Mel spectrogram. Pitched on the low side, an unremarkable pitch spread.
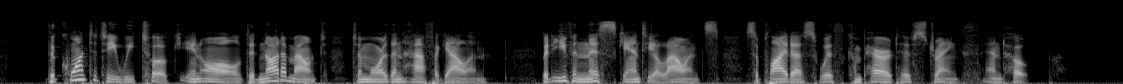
Yes: low, 110 Hz; average, 4.0 semitones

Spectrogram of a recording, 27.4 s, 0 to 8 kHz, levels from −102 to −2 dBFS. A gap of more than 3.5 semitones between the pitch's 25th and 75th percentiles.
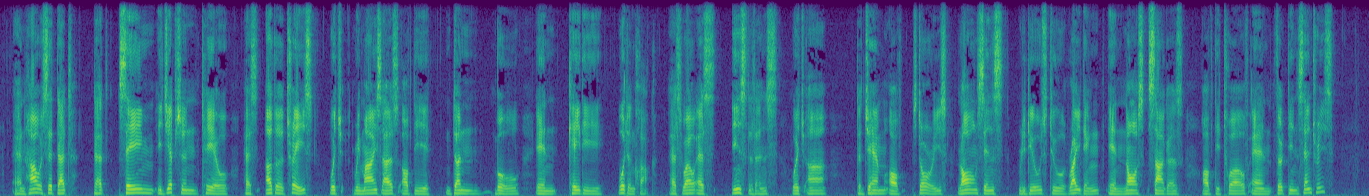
No: average, 2.7 semitones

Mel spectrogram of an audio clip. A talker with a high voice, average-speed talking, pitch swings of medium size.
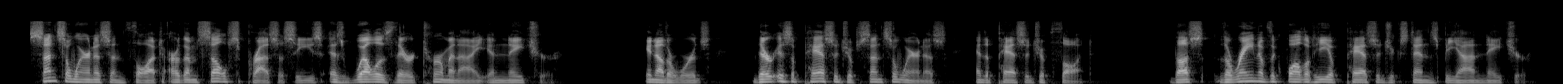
No: low, 105 Hz; average, 155 wpm; average, 4.5 semitones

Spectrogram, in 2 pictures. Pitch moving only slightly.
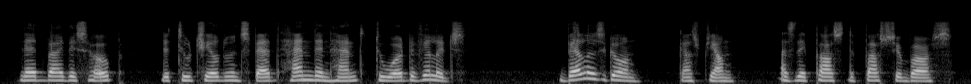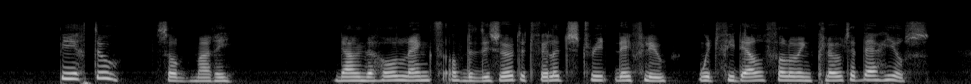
Yes: narrow, 1.9 semitones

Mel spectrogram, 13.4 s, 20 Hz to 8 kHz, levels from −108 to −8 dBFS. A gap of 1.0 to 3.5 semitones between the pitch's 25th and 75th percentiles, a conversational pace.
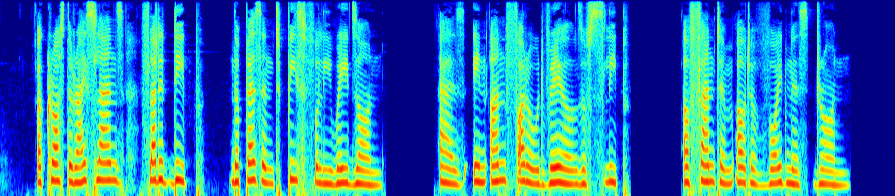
No: average, 2.9 semitones; slow, 105 wpm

